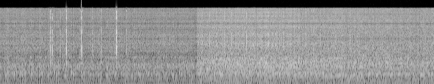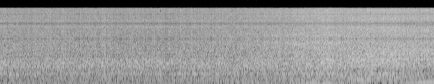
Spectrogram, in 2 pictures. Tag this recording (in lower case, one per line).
vehicle
engine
